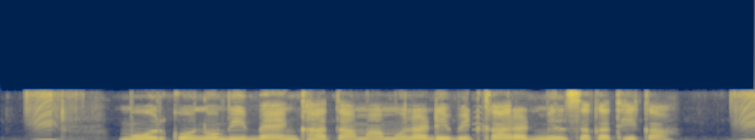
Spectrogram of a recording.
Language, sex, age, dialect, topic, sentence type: Chhattisgarhi, female, 18-24, Central, banking, question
